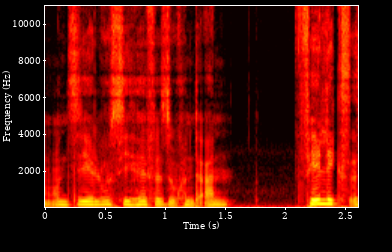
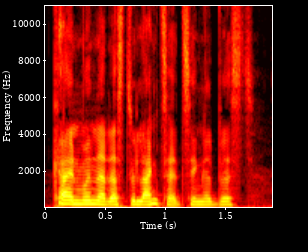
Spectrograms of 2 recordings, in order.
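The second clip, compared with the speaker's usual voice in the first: cheeky; 8 dB louder than usual. Acted. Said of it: "meine ich frech".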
